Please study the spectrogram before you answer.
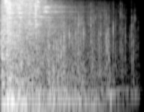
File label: Boss Dread Bloon Armour Break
